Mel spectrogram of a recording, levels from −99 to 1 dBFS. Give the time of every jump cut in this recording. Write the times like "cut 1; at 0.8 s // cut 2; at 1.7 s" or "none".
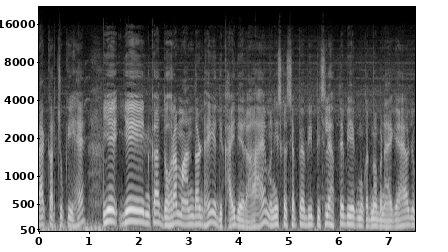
cut 1; at 1.3 s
